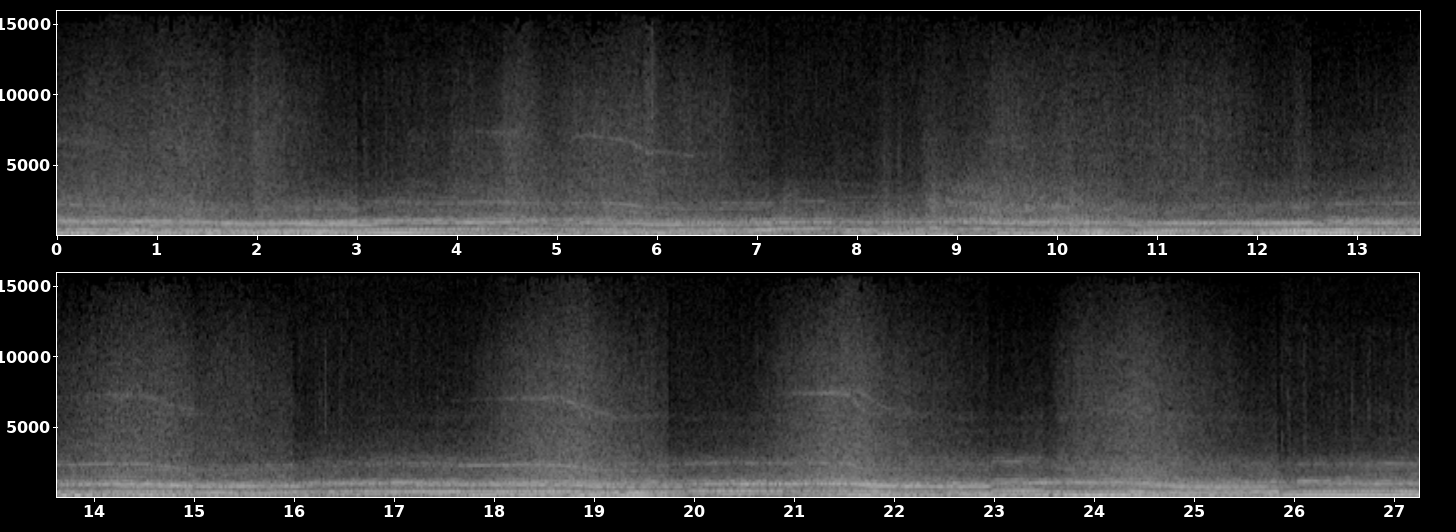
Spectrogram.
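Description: Racing car engines roar loudly, rising and dropping in pitch as they shift gears.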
